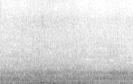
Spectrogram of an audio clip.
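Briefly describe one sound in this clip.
A lorry rumbles past close by.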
